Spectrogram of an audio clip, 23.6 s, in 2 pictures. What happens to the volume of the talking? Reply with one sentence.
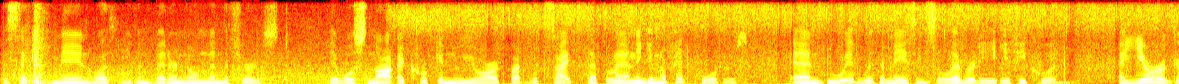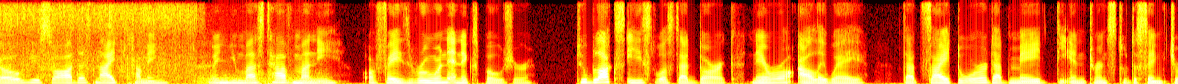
The loudness of the talking stays about the same.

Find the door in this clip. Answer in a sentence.
You can hear the door from 0.2 to 0.8 s.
